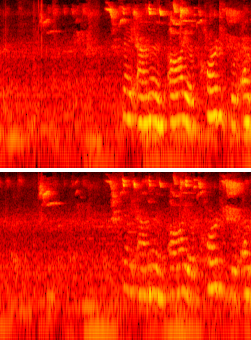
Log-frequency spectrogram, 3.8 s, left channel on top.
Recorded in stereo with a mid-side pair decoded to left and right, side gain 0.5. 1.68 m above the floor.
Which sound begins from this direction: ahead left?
A woman speaking, at 1.8 s.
